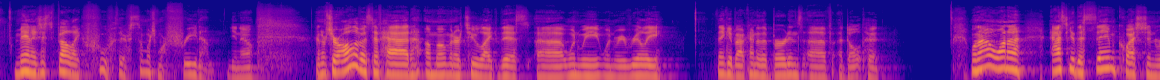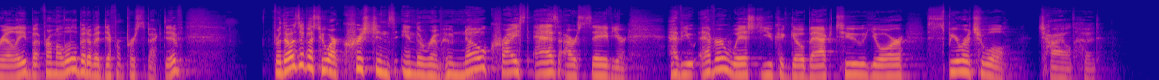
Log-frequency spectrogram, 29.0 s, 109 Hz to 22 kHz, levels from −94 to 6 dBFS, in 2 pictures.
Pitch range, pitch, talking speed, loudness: 145-185 Hz, 160 Hz, 180 wpm, -30 LUFS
